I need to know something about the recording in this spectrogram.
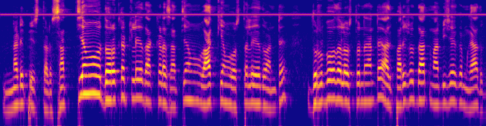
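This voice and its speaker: Slow, soft-spoken male Telugu preacher. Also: on the high side. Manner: calm and unhurried, talks gently rather than shouting. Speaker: pastor.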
